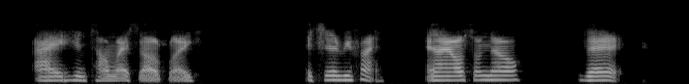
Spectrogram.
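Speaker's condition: Spinal muscular atrophy; progressive muscle weakness throughout body

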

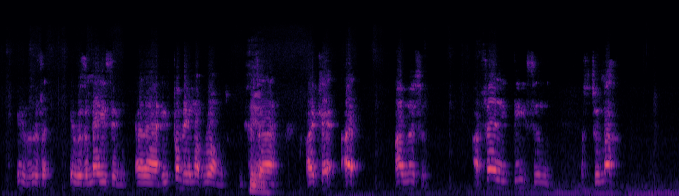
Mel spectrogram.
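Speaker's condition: Cerebral palsy; cerebral palsy affecting all limbs

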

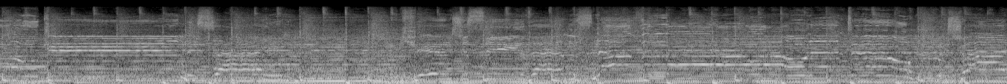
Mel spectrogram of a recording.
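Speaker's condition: No condition

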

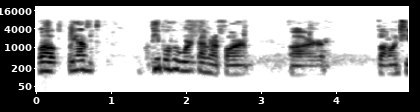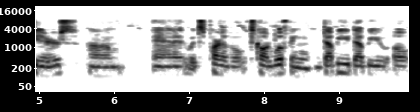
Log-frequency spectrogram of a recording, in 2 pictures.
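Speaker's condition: No condition

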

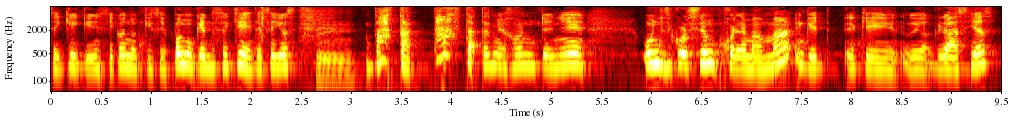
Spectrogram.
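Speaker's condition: Down syndrome; present from birth

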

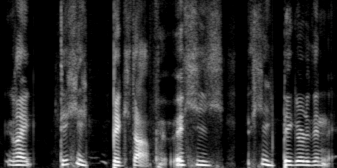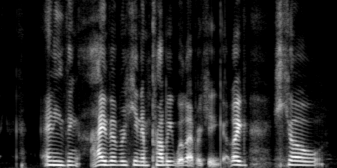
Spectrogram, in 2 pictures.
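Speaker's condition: Cerebral palsy; limited outdoor play in childhood

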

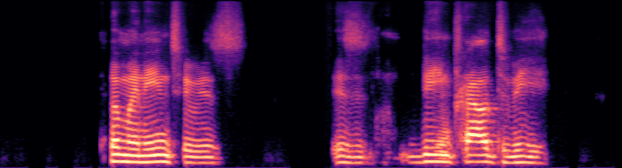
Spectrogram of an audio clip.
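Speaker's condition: Cerebral palsy; meconium inhaled in labor

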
